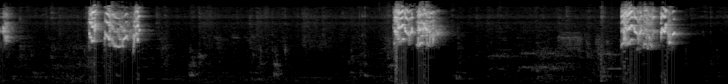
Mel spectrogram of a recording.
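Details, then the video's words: Green lovebird chirping in the morning, with a blue lovebird scrambling for vegetables; three loud, rasping chirp bursts arrive roughly every two to three seconds against near silence. "Green LoveBird Chirping Sound"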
